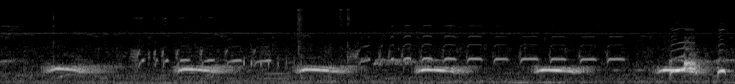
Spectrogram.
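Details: Bangkok zebra dove singing as a lure for rivals: low, rich coos spaced roughly a second apart, interleaved with a quick string of higher, clipped trilling notes.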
